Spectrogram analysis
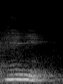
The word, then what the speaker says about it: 해님: 1번 비가 그치고 햇님이 구름 사이로 고개를 내비다 해서 햇님이 아니라 발음은 어떻게 해야 돼? 해님이야. 해님 왜?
